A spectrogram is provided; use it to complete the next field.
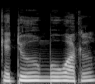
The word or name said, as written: getu'muatl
